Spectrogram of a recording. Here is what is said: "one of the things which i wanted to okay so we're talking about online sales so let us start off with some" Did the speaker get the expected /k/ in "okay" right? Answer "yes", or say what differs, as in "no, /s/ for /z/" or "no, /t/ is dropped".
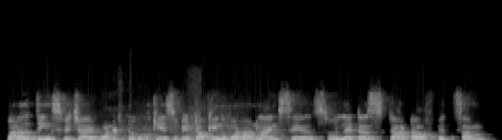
yes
